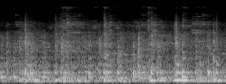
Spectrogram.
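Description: Drums beaten by a marching procession, a quick, steady run of sharp strokes with music carrying under them.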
